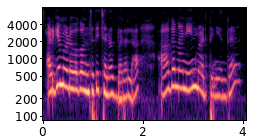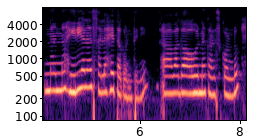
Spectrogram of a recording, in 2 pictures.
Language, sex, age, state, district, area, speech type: Kannada, female, 18-30, Karnataka, Chikkaballapur, urban, spontaneous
